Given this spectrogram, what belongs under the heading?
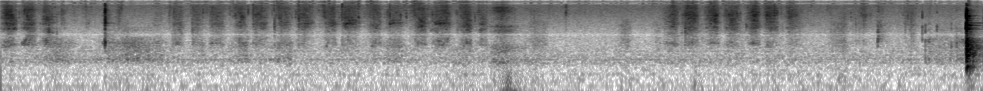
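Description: A knife cuts into a raw pork roast with soft, repeated rasping strokes, close and fairly quiet, with irregular sawing rhythms throughout.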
